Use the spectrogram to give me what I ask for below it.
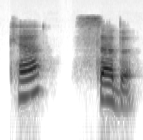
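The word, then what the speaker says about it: كَسَبْ: So sin joining the letter ba, and ba with a sukoon now is going to give you that bouncy qalqala noise.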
